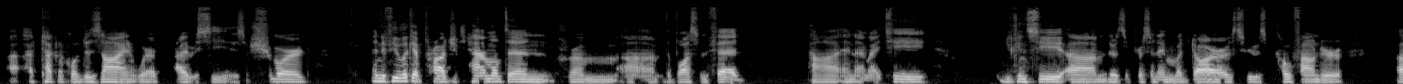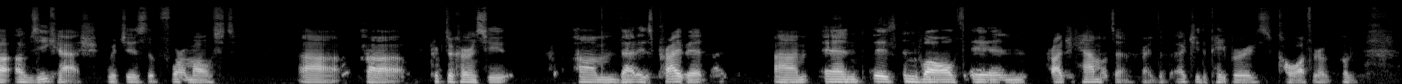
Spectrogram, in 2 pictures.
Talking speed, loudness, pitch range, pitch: 140 wpm, -19 LUFS, 110-120 Hz, 115 Hz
